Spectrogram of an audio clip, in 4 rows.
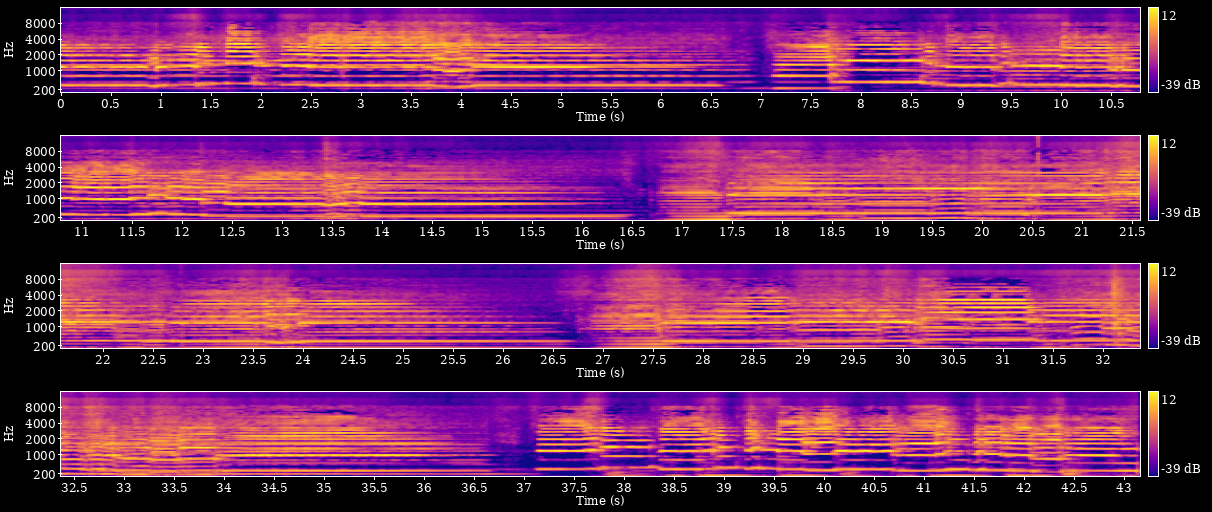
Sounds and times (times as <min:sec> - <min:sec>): Cello: 0:00.0 - 0:43.1
Clarinet: 0:00.0 - 0:43.1.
